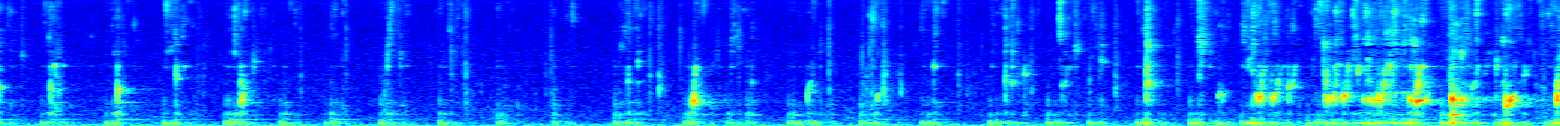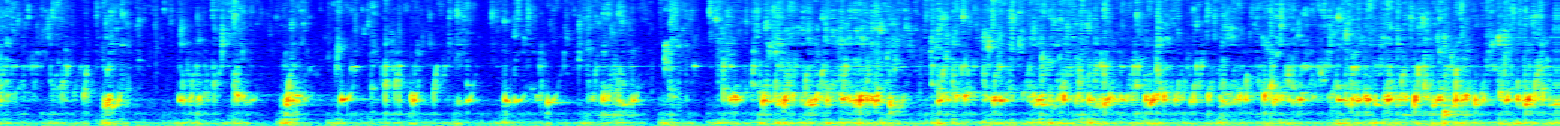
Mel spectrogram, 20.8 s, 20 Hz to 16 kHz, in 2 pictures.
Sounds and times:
Drip: 0:00.0 - 0:20.8.

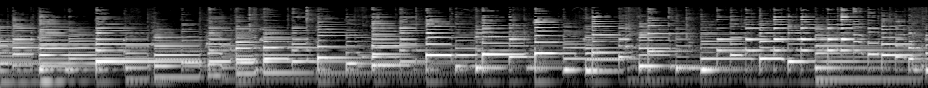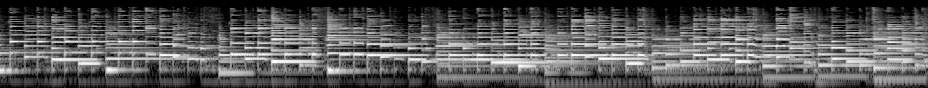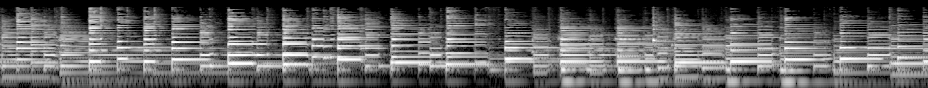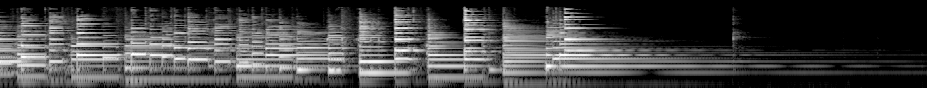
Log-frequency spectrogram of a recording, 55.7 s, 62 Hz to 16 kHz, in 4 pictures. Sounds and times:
Guitar: 0:00.0 - 0:55.6.

